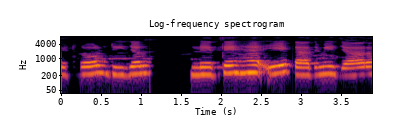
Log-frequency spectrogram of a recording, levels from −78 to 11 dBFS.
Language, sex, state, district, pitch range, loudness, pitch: Hindi, female, Bihar, Sitamarhi, 225-260 Hz, -15 LUFS, 240 Hz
